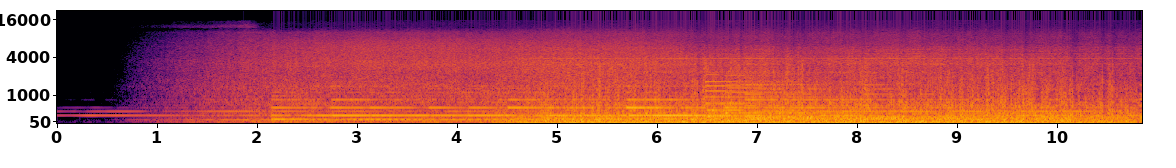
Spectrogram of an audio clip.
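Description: Soft sustained music chords fading in over the steady rush of water and wind noise from a motorboat under way. The sound rises out of near silence over the first two seconds, then holds steady, with the chords changing twice.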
